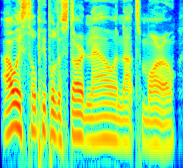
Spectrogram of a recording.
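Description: A man co-hosting a podcast, asking questions earnestly with some halting restarts. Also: fairly low pitch, darkish tone, smooth, dry recording, clean studio sound. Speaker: podcast co-host. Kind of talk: casual podcast interview.

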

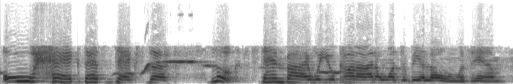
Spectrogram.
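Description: A woman's voice: sits high, moderate pace, music in the background, close to an everyday voice. A woman acting a proud, fiery young society bride-to-be in an old-time radio play, with a theatrical, haughty delivery. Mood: haughty, irritated. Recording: tinny band-limited live stage recording.

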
